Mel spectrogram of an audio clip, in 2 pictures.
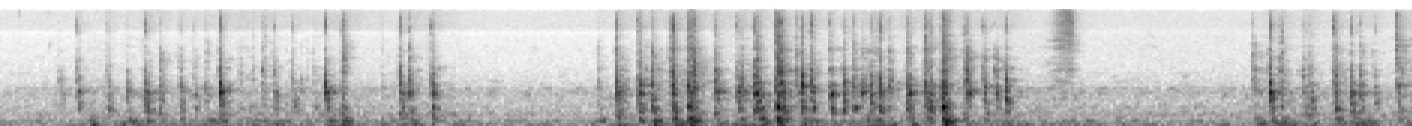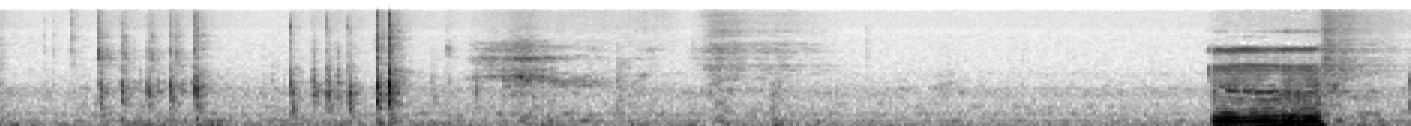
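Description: Steady typing on a computer keyboard, with irregular bursts of clicking keys and short pauses between flurries, ending in a louder clattering burst.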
